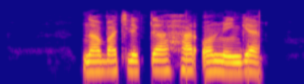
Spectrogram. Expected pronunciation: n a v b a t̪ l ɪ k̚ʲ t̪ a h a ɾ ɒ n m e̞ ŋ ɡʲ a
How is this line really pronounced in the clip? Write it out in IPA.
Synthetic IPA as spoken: n a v b a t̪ l ɪ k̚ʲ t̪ a h a ɾ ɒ n m e̞ ŋ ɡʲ a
